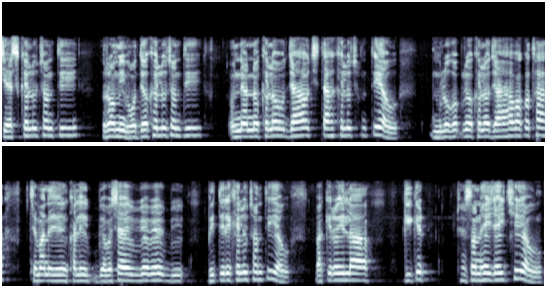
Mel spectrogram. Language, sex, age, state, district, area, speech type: Odia, male, 30-45, Odisha, Kalahandi, rural, spontaneous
